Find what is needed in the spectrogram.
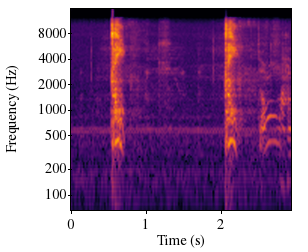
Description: our beautiful baby girl sneezing uncontrolably but cutely !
